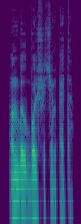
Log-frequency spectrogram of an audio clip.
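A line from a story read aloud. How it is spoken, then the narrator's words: Sad. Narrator (Russian): грустно сказала Вайолет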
